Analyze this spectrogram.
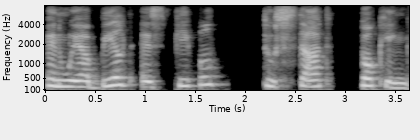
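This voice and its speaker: The woman's tone is dark and mellow, with ordinary pitch variation. She speaks at a fairly slow pace. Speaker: speech therapist and AAC center director. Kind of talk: webinar presentation. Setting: video call from her office. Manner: halting.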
